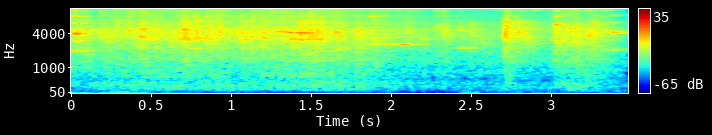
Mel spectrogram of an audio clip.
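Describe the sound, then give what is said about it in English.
A garage door rolls down with a steady, continuous grinding rattle, thin metallic squeaks riding on top and a brief clunk near the end. No one speaks. “Don't close the garage door yet. I'm still recording. All right, go ahead and let it down.”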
